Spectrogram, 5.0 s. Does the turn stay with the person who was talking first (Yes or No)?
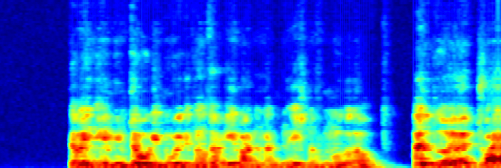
Yes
